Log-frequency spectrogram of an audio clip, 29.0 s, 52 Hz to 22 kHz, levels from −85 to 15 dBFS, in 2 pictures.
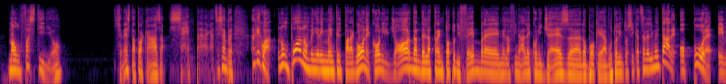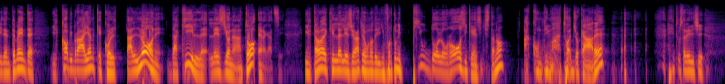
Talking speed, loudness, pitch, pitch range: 155 wpm, -16 LUFS, 130 Hz, 115-150 Hz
